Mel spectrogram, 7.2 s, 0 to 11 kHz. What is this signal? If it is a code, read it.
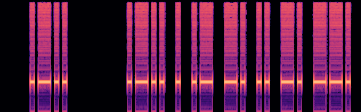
Morse code, heard as a keyed tone, about 15 wpm, 800 Hz. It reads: L LEANING
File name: Combinations / Combinations-mp3s / Combinations@13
